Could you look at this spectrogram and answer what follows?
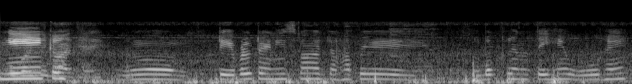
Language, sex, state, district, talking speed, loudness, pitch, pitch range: Hindi, male, Maharashtra, Mumbai Suburban, 150 wpm, -20 LUFS, 235 Hz, 230-260 Hz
